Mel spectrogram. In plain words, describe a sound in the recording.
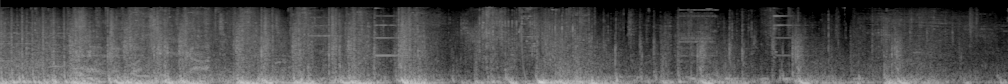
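Gunfire and explosions from a game sound in quick bursts.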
